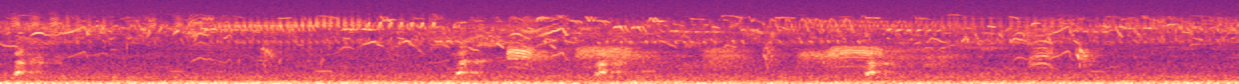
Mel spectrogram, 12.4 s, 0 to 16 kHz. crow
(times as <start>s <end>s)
4.8s 9.5s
